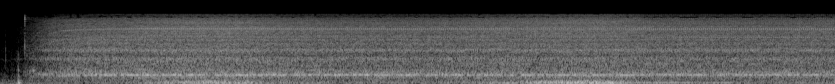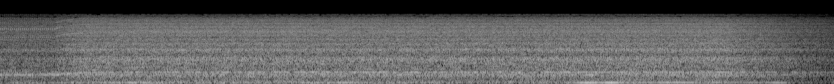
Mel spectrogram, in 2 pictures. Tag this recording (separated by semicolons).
barber; sonsstandreu; barber-shop; hair; secador; haircut; cut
